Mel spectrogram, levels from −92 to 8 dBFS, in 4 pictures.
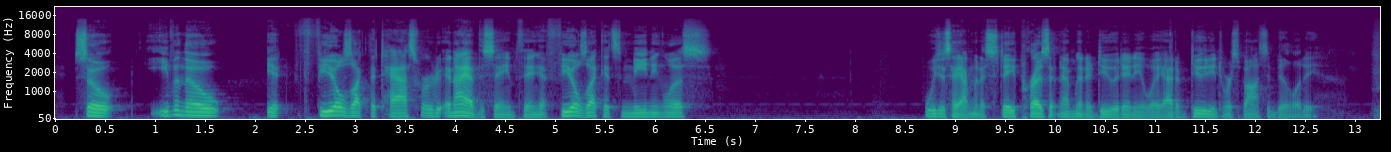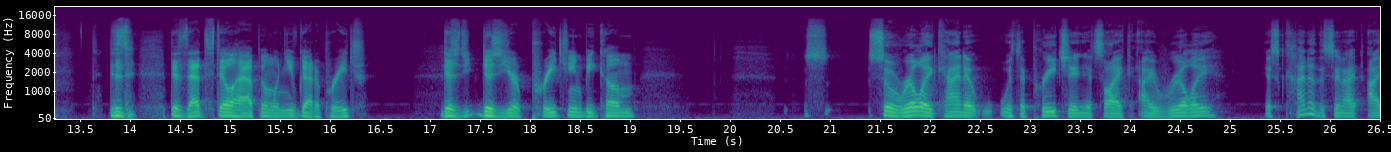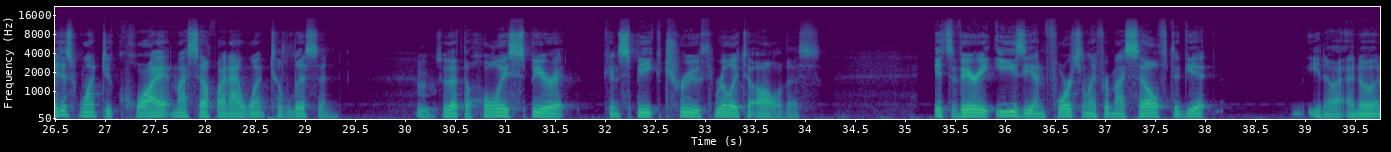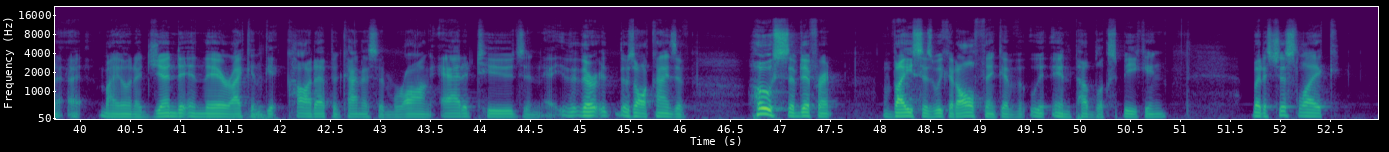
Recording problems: none

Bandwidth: 14.5 kHz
